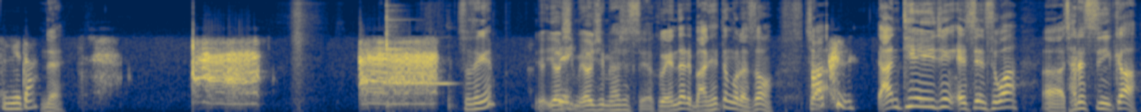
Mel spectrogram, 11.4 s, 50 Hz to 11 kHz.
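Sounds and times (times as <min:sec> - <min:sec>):
speech: 0:00.0 - 0:00.7, 0:04.5 - 0:11.4
voice imitating the grand doorbell chime of a big rich family's house: 0:03.9 - 0:04.6.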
